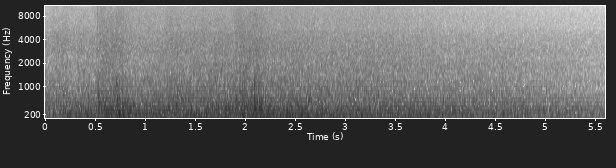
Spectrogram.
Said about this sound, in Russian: Набежавшая огромная волна подхватила их и хлынула на берег со всей своей мощью.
